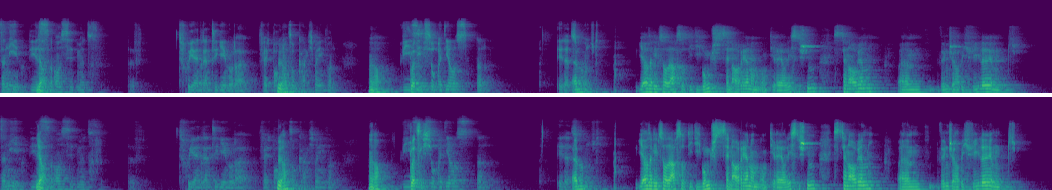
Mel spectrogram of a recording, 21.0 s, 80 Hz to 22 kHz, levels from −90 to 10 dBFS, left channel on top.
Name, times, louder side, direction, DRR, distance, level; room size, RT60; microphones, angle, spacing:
voice 1, 0.0-2.0 2.6-2.8 3.6-6.7 8.0-9.8 11.1-11.8, left 4 dB, 85° left, 8 dB, 1.0 m, -40 dB
voice 2, 8.2-8.6 11.4-11.7 12.8-17.4 18.0-20.3, right 5 dB, 70° right, 13 dB, 0.5 m, -26 dB
12.0 x 9.6 x 3.2 m, 0.84 s
head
